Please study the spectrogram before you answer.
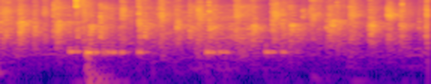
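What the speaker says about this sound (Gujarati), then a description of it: "આપણે વક્તાઓનું તાળીથી અભિવાદન કરીશું." An audience claps to welcome two speakers onto the stage at a Gujarati literary lecture, a moderate, irregular patter of many hands with a few sharper close claps and faint murmur beneath.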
